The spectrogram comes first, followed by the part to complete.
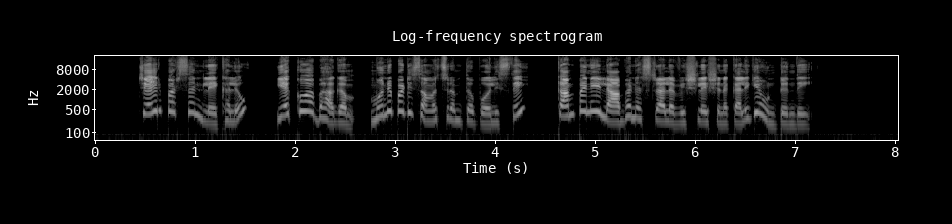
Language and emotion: Telugu, neutral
